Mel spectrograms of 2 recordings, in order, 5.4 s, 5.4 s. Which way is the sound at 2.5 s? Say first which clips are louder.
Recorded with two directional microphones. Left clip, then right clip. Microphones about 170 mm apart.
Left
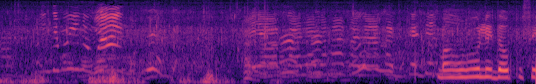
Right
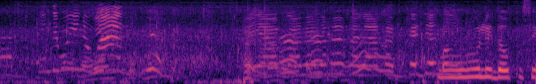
Left 3 dB; 65° right (ahead or behind).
